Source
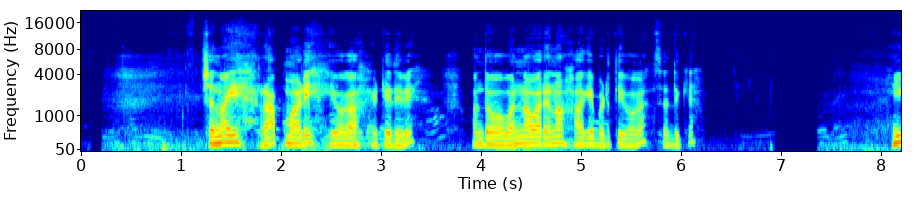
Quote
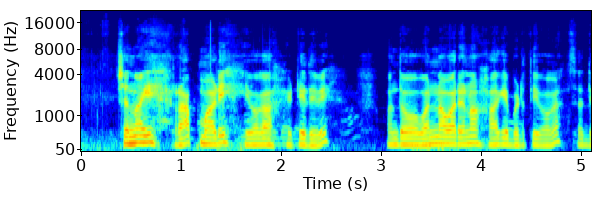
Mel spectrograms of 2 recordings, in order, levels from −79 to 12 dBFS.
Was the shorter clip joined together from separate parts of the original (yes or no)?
no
